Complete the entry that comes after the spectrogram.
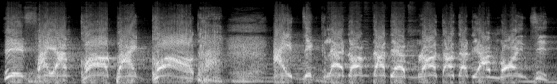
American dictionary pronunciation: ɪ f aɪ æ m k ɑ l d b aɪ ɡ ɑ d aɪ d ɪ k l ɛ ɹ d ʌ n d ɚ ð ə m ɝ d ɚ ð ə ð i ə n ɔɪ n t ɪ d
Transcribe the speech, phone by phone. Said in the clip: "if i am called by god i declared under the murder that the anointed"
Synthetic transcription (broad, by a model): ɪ f aɪ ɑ m k ɑ l d b aɪ ɡ ɑ d aɪ d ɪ k l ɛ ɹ d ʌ n d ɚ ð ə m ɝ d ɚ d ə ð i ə n ɔɪ n t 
